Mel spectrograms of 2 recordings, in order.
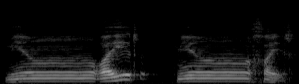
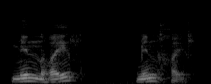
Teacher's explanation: For those of you who studied the تحفة الأطفال, these 6 letters are agreed upon, although some of the scholars, like if you read the qira'ah of Abu Ja'far, for example, he reads the ghain and the kha with the ikhfa, right? So he will say min ghayr min khayr.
